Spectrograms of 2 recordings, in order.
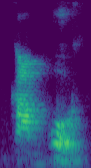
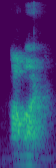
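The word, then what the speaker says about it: cupboard: এর উচ্চারণ আপনি যদি করেন কাপবোর্ড, সিইউপি কাপ আর বিওএআরটি বোর্ড, তাহলে কিন্তু ভুল হবে। এর উচ্চারণ হবে কাবার্ড। কাবার্ড, কাবার্ড। বাটটা উচ্চারণ আসবে না।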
